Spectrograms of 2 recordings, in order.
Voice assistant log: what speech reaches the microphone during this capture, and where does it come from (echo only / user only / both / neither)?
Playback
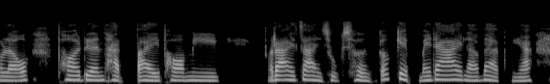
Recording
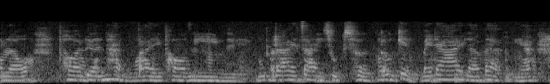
both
